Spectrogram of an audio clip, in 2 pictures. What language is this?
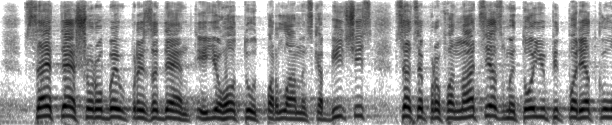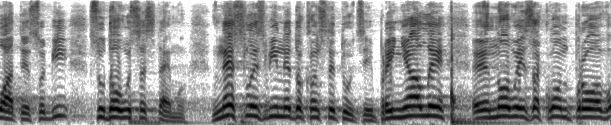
Ukrainian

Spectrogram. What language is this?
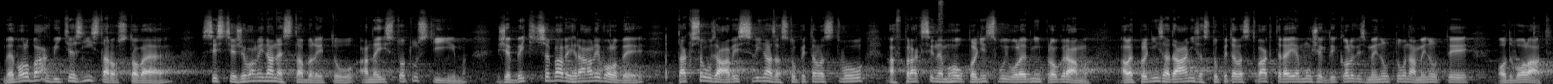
Czech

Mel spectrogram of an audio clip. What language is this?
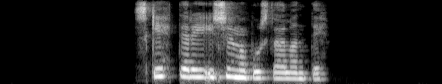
Icelandic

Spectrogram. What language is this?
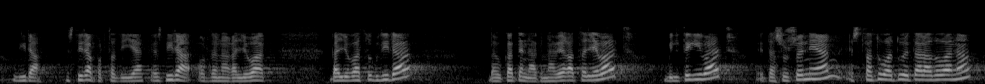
Basque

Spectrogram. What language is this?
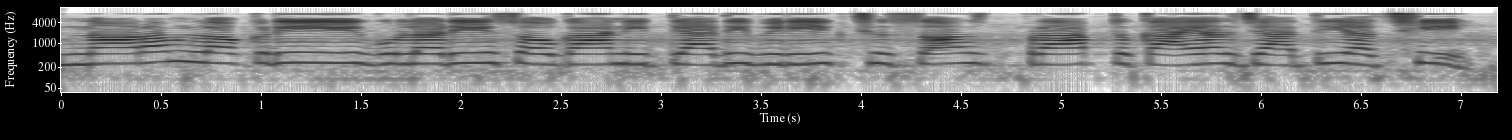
Maithili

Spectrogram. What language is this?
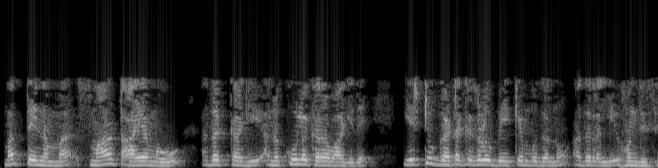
Kannada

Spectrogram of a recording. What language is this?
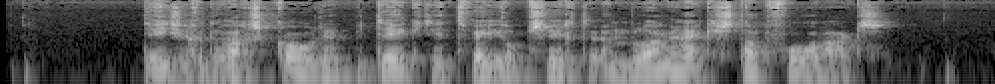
Dutch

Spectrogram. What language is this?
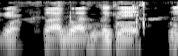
Assamese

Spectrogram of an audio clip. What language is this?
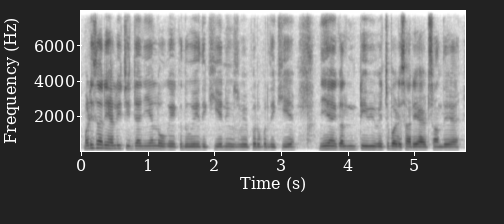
Dogri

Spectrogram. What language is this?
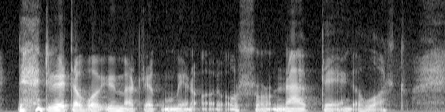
Finnish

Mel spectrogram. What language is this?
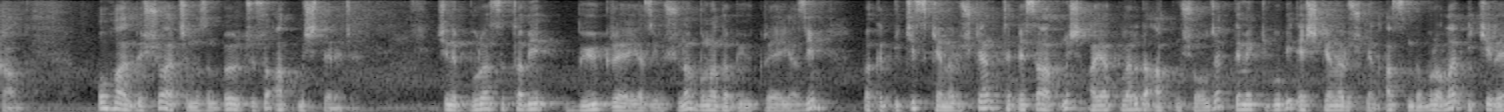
Turkish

